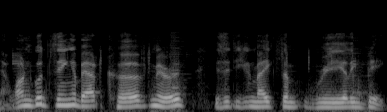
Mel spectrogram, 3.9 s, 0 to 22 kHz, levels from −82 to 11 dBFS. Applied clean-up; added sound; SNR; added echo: neural separator model SepFormer DNS4.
